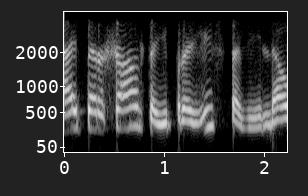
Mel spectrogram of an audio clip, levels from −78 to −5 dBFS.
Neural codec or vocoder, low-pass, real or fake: vocoder, 44.1 kHz, 128 mel bands every 256 samples, BigVGAN v2; 3.6 kHz; fake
